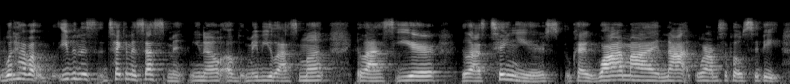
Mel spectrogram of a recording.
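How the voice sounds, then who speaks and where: A woman in her late twenties giving a casual spiritual astrology talk, often checking in with her listeners by asking "okay?". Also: on the low side. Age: late 20s. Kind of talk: casual spoken teaching monologue.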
